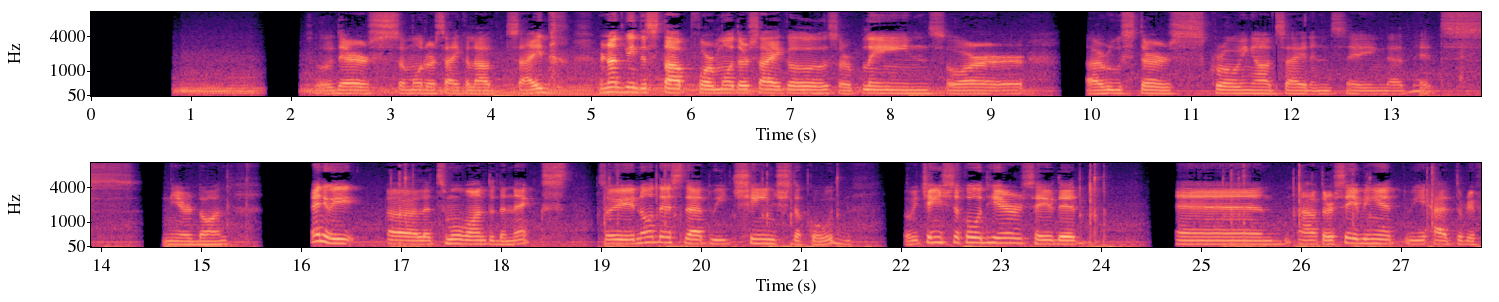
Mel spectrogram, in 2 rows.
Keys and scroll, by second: 17.0 alt+Tab, 19.1 alt+Tab, 19.9 alt+Tab, 21.0 alt+Tab, 24.0 alt+Tab, 25.3 alt+Tab, 26.1 alt+Tab, 26.6 alt+Tab, 27.3 F5.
